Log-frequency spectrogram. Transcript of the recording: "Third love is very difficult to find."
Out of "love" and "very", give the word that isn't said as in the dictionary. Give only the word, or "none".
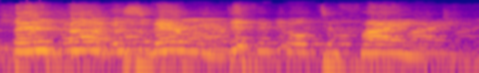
love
